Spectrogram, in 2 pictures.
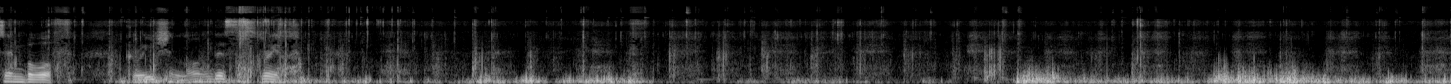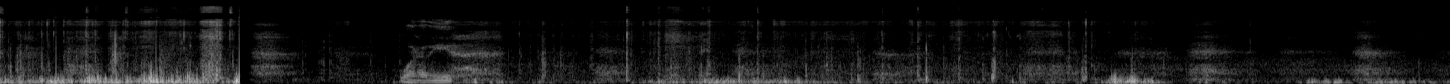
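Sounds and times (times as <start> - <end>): footsteps on gravel: 0.0 - 16.9, 17.8 - 26.2.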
